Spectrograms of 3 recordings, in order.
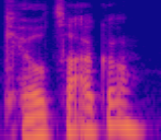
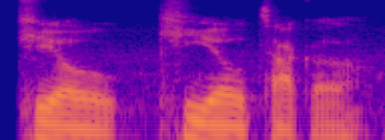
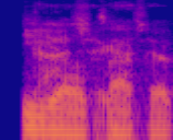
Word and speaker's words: Kiyotaka: My bad, but you said kill taco? Kiyotaka. K-I-Y, Japanese, spell it like if it's a Japanese word. Kiyotaka, Kiyotaka .ai.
